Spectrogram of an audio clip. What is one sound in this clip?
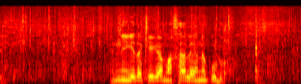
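A thick sauce bubbles and sizzles in a pan.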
